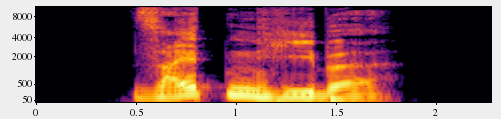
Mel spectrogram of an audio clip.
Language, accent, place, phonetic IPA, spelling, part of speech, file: German, Germany, Berlin, [ˈzaɪ̯tn̩ˌhiːbə], Seitenhiebe, noun, De-Seitenhiebe.ogg
- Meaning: nominative/accusative/genitive plural of Seitenhieb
